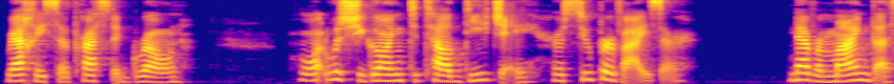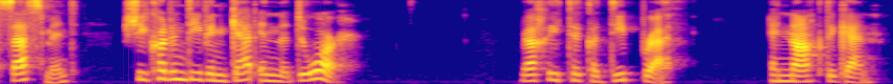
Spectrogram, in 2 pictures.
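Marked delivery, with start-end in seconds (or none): none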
